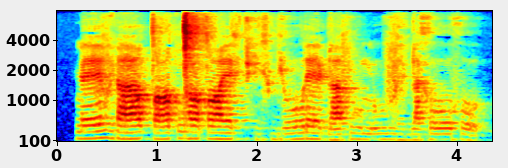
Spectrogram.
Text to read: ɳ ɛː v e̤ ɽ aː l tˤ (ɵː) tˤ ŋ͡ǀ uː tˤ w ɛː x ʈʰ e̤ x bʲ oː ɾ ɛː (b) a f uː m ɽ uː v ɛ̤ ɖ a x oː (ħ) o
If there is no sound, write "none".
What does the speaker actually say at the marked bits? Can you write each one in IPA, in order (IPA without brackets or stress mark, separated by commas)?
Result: oː, ɖ, x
